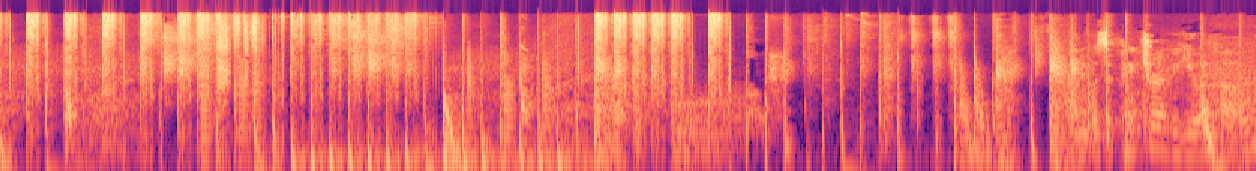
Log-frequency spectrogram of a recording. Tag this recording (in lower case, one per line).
sampler
speech
music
